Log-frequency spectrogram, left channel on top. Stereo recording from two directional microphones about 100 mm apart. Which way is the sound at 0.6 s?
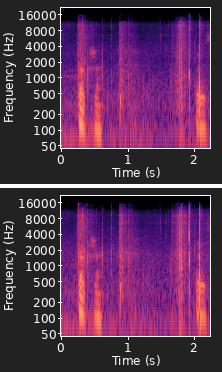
10° left (ahead or behind).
